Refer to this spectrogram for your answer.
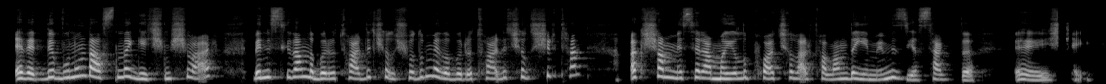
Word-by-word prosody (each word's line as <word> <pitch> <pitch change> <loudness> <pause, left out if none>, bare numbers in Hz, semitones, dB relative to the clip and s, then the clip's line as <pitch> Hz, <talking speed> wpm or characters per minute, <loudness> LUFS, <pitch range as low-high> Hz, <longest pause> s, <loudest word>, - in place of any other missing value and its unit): Evet 260 -3 +5
ve 330 -5 +3
bunun 365 +7 +2
da 385 - +9
aslında 325 +2 +1
geçmişi 265 +1 -1
var. 370 +6 -2 0.4
Ben 305 +2 +6
eskiden 350 +1 +1
laboratuvarda 270 +1 +1
çalışıyordum 325 +1 -4
ve 355 - +3
laboratuvarda 260 +2 -1
çalışırken 400 +7 -4 0.5
akşam, 365 -4 +3
mesela, 295 0 +2
mayalı 265 +2 +2
poğaçalar 270 -2 -1
falan 255 +1 -1
da - - +5
yememiz 250 +4 -1
yasaktı. 210 -1 -3 0.3
Eee, 205 - -1 0.2
şey, 215 - -12
280 Hz, 130 wpm, -24 LUFS, 255-330 Hz, 0.5 s, da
